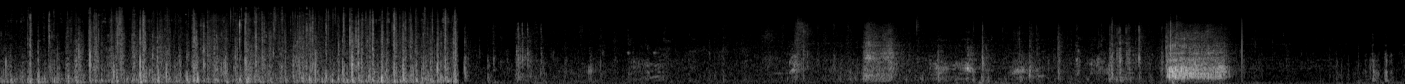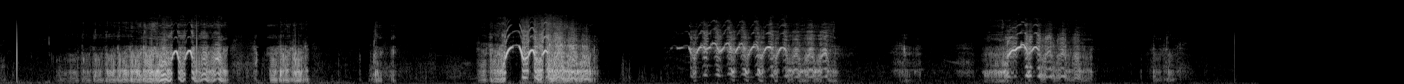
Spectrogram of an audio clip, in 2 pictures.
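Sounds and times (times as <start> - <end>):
horses whinnying: 13.6 - 18.1, 18.8 - 20.1, 20.7 - 26.0.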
